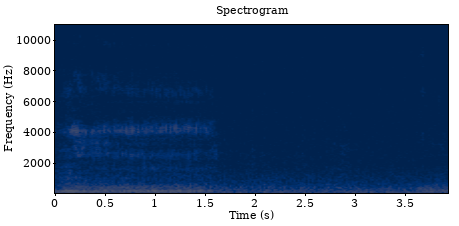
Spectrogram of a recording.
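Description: A Bengal kitten gives a low, rough, rumbling growl that breaks off after about a second and a half.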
